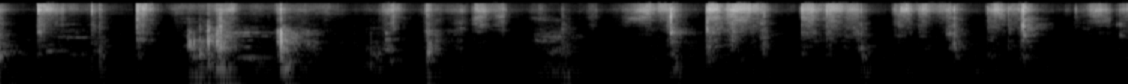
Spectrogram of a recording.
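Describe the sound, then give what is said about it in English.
Cards pulled from a deck make a quiet, irregular run of many small snaps, clicks and papery rustles, with short pauses and no talk. “We're going to pull a couple of cards for you.”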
